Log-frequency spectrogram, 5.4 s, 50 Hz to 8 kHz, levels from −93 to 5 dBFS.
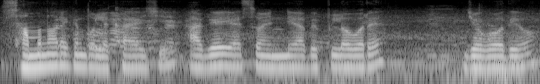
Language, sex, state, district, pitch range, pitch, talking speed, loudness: Odia, male, Odisha, Sambalpur, 135-150 Hz, 140 Hz, 100 wpm, -20 LUFS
